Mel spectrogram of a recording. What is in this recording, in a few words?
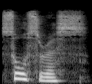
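"sorceress", British English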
